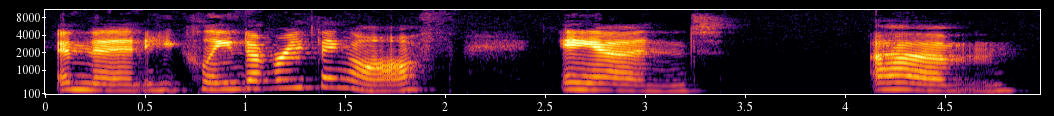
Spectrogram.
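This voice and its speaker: Woman vlogger, young adult, chatty storyteller, fairly high and bright voice. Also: slow, dull audio. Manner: chatty, retells others' lines in quotes. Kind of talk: casual storytime vlog.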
